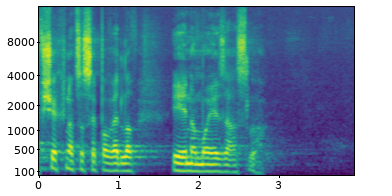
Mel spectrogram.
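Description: A middle-aged man speaks into a microphone in a measured, preaching tone.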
